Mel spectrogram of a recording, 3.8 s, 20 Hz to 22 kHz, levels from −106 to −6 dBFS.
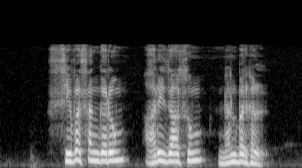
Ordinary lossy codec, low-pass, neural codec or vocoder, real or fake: none; 7.2 kHz; none; real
